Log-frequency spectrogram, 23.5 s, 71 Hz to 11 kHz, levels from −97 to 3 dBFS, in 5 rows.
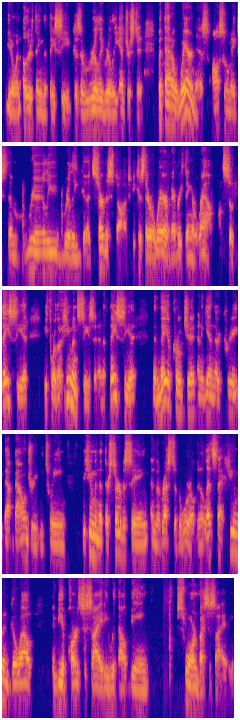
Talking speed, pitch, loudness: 210 wpm, 135 Hz, -22 LUFS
